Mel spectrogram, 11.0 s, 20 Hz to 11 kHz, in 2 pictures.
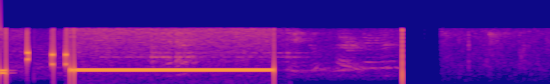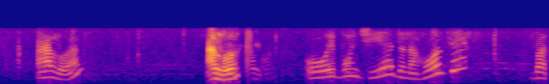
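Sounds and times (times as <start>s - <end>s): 
telephone call transfer tone: 0.0s - 2.8s
speech: 6.0s - 6.4s, 7.6s - 10.9s.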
